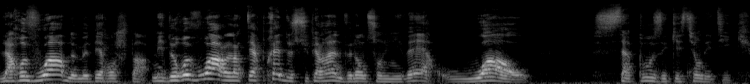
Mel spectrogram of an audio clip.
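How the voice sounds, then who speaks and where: A man with a fairly high pitch and a bright, sharp tone speaks at a fairly slow pace. His intonation is lively. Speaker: film reviewer. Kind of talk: casual film review monologue. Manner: raised voice, agitated.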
